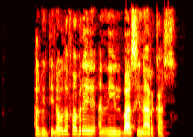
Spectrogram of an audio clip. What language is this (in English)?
Catalan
